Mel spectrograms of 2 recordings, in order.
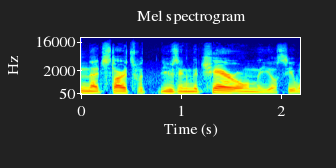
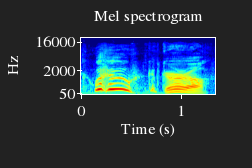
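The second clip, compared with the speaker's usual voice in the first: higher, louder, drawn-out woohoo and praise; slow excited whoop; 8 semitones higher, 9 dB louder, slower than usual. Real, not acted. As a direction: celebrate the catch. Celebrating dog's catch.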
